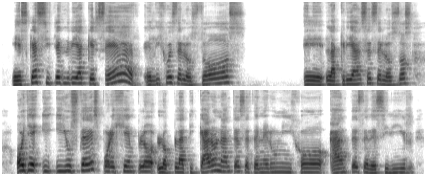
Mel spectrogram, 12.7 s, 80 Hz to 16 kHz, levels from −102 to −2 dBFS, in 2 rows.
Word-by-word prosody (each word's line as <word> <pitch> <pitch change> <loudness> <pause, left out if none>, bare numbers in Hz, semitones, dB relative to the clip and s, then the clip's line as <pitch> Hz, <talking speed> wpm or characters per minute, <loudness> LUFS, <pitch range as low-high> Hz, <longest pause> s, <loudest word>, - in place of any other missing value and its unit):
Es 165 +1 +2
que 240 - +3
así 250 -3 -1
tendría 225 -1 +1
que 200 -2 0
ser, 250 +12 -1
el 165 +2 -2
hijo 195 +5 -4
es 240 0 +1
de 200 -2 -1
los 160 -3 -3
2, 225 +7 -2 0.9
eh, 165 -2 +2
la 165 -1 +2
crianza 185 +3 0
es 210 - -4
de 190 - -2
los 160 -2 -3
2. 205 +1 -3 0.4
Oye, 250 +1 +7
¿y 220 -1 -8
y 220 +1 -2
ustedes, 250 +6 +2
por 290 - -1
ejemplo, 210 +1 0
lo 170 -2 +3
platicaron 180 +6 +1
antes 210 0 -3
de - - -4
tener 175 +1 -4
un 185 +1 -8
hijo, 180 -1 -2
antes 170 +4 -1
de 175 - -2
decidir, 165 +3 -4
190 Hz, 165 wpm, -25 LUFS, 170-220 Hz, 0.9 s, Oye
